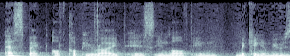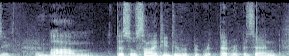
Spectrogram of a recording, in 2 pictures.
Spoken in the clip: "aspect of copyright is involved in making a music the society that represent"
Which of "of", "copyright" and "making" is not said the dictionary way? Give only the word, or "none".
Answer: of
